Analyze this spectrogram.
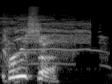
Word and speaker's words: Prusa: It's Prusa.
